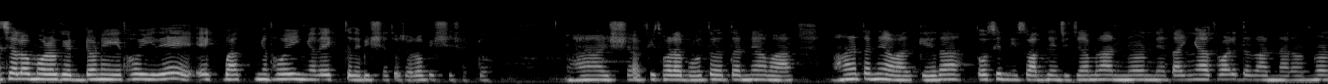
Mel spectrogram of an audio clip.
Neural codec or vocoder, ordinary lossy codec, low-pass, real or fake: none; none; none; real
